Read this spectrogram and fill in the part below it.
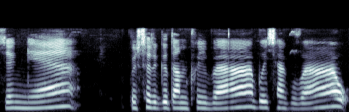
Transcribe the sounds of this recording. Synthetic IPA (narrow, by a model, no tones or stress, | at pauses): z̥ɯŋe | b̥ɯsɯɾɡɯdanpʰɯjbabɯjsaɡba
